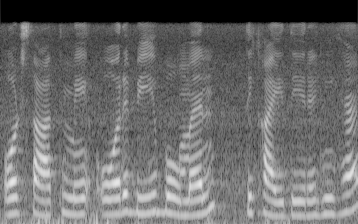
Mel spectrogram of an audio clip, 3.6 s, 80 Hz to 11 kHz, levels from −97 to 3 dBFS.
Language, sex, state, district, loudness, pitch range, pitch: Hindi, female, Punjab, Pathankot, -17 LUFS, 210-240 Hz, 230 Hz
